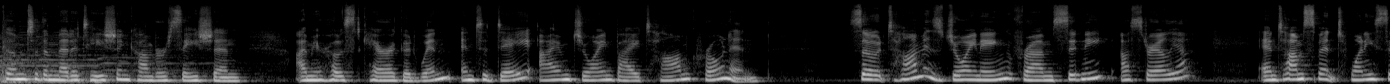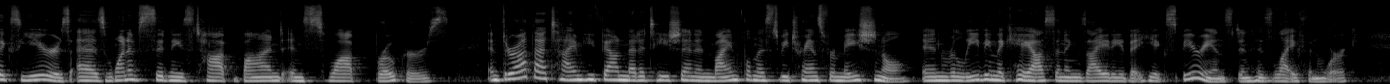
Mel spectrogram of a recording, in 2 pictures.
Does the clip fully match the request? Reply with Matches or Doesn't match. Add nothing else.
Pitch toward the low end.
Doesn't match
